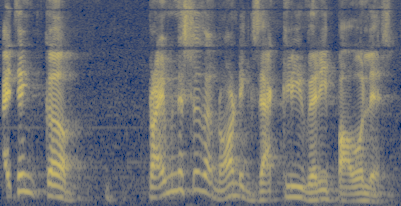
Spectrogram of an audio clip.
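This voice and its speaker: Blunt Indian man, higher-pitched voice. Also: very animated, normal speed, fairly bright tone, husky. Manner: blunt, scornful, argues in numbered points. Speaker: political commentator on a panel. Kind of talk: opinionated panel analysis.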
